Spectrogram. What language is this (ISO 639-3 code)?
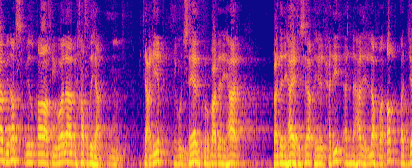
ara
